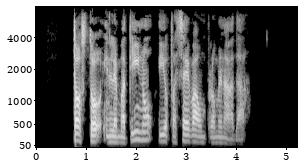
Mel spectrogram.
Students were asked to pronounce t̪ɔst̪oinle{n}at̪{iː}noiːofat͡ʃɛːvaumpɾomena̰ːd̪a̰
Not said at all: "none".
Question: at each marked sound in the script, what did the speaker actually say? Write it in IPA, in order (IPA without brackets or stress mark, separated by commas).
m, iː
